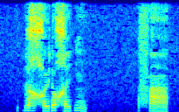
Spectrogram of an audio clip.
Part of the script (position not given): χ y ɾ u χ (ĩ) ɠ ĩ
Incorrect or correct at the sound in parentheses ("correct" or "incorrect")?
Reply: incorrect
